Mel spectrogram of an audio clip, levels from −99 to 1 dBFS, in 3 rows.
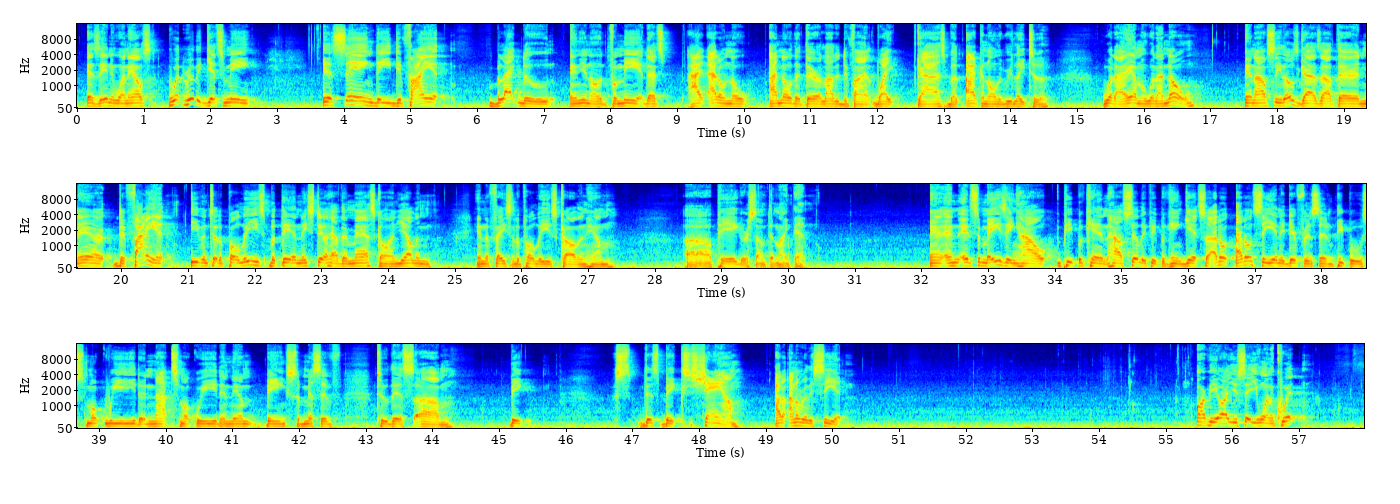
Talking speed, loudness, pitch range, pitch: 145 wpm, -22 LUFS, 85-125 Hz, 115 Hz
